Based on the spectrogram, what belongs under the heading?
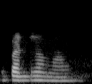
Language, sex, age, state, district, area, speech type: Tamil, female, 45-60, Tamil Nadu, Kanchipuram, urban, conversation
